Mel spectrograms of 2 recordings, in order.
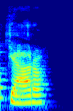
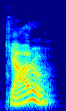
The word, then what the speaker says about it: chiaro: E você reparou também na pronúncia da palavra chiaro, que significa claro? O que ela tem mesmo de especial? Ela é escrita com CH, assim como meu nome.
